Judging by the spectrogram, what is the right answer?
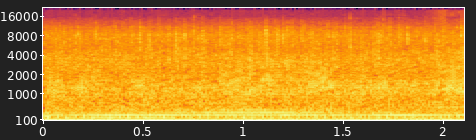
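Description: A propeller plane's engine drones steadily in Microsoft Flight Simulator 2020, a loud, continuous hum with a low buzzing tone and no break throughout.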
